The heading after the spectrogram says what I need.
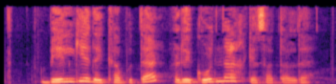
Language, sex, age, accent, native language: Uzbek, female, under 19, Andijon, Uzbek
